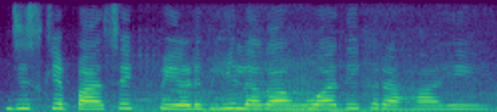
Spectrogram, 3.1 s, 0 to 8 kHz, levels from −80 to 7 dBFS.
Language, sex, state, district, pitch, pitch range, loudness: Hindi, female, Madhya Pradesh, Bhopal, 285 Hz, 275-300 Hz, -15 LUFS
